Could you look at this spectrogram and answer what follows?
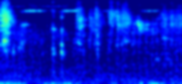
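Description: Birds returning home at dusk, giving faint, scattered high chirps and tweets, several short calls spread across a quiet, distant outdoor background.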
